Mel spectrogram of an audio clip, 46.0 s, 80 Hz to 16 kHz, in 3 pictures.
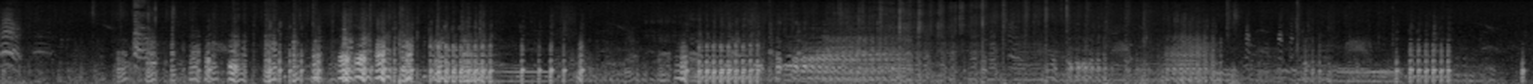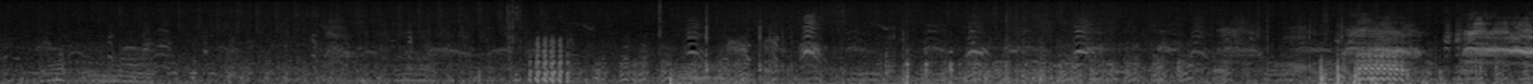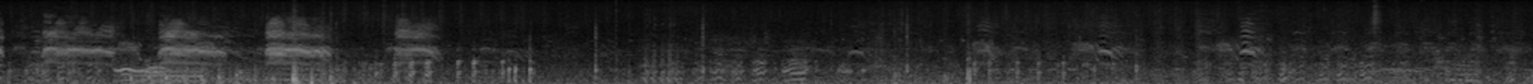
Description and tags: animals cormorants inside nest loud wings mono DPA4061
This ambient sound effect was recorded with high quality sound equipment and comes from a sound library called Cormorants which is pack of 32 audio files with a total length of 119 minutes. It's a library recorded in the colony of the Cormorant birds. Recordings in this library features sound of more than 1000 birds singing at the same time, including recording from nests of the nestlings and seagulls.
ambient, animals, atmo, atomosphere, beast, bird, birds, colony, cormorant, design, forest, location, monster, natural, nature, nest, nestlings, sound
